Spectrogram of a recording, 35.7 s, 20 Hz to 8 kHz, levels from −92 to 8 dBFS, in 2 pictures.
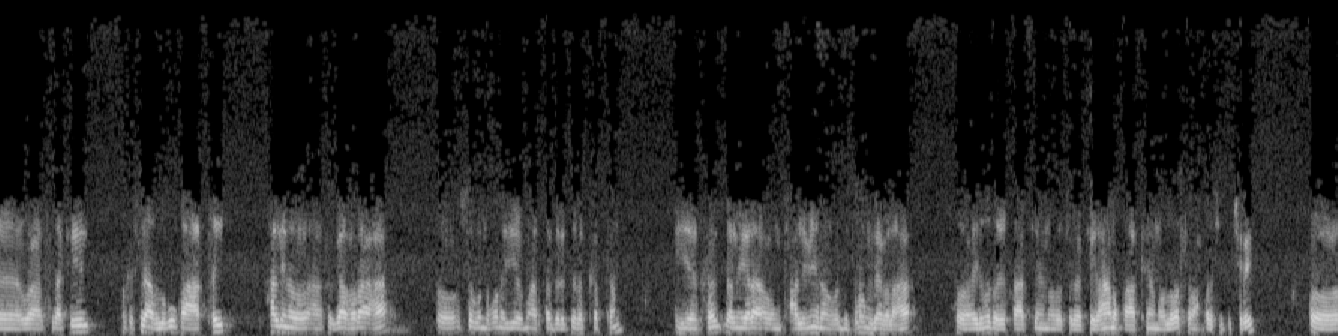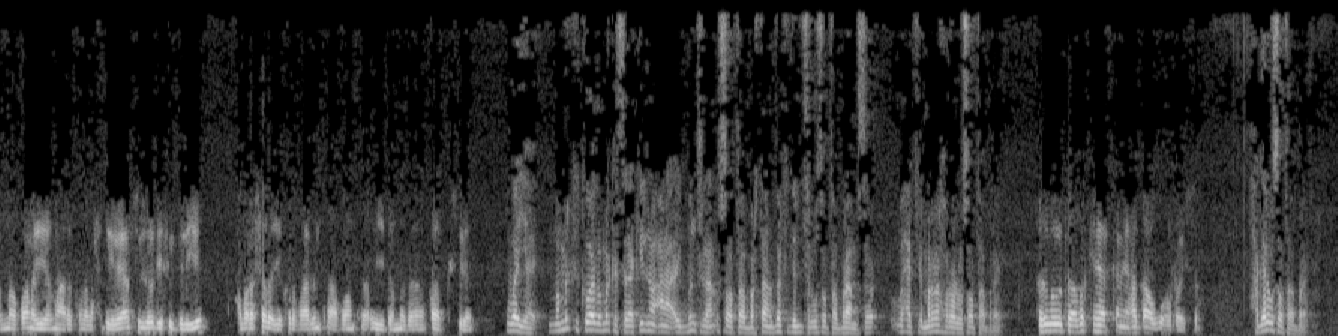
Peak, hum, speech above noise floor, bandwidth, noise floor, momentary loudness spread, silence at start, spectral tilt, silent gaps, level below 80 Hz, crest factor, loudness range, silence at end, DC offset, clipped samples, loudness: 0 dBFS; none; 36 dB; 8 kHz; -53 dBFS; 11 LU; 0 s; -7 dB/octave; none; -58 dBFS; 16 dB; 5 LU; 0.4 s; under 0.1%; under 0.1%; -17 LUFS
